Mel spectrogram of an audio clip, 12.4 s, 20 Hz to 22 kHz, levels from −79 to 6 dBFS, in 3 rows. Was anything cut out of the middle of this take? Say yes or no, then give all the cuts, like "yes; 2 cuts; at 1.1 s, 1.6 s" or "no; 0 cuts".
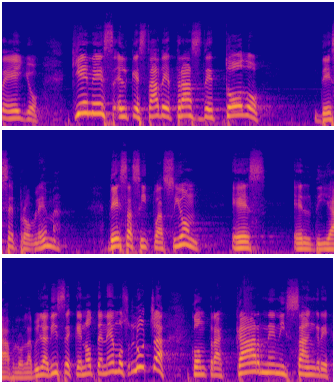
no; 0 cuts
